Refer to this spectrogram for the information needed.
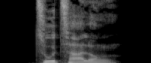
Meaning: additional payment, copayment
- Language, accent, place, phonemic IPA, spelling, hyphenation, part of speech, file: German, Germany, Berlin, /ˈt͡suːˌt͡saːlʊŋ/, Zuzahlung, Zu‧zah‧lung, noun, De-Zuzahlung.ogg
